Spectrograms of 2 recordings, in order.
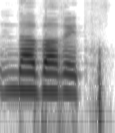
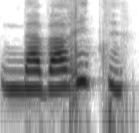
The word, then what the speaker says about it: Navarrete: Ça ne se dit pas Navarrete, Ah c'est vrai que j'aurais dû m'en douter. Ça ça se se dit comment? Navarriti. Navarrete? Ouais, genre Inzi Navarriti.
